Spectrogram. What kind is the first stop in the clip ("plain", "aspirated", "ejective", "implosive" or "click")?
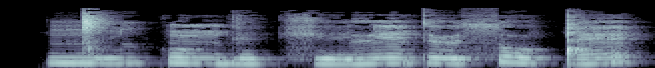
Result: click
